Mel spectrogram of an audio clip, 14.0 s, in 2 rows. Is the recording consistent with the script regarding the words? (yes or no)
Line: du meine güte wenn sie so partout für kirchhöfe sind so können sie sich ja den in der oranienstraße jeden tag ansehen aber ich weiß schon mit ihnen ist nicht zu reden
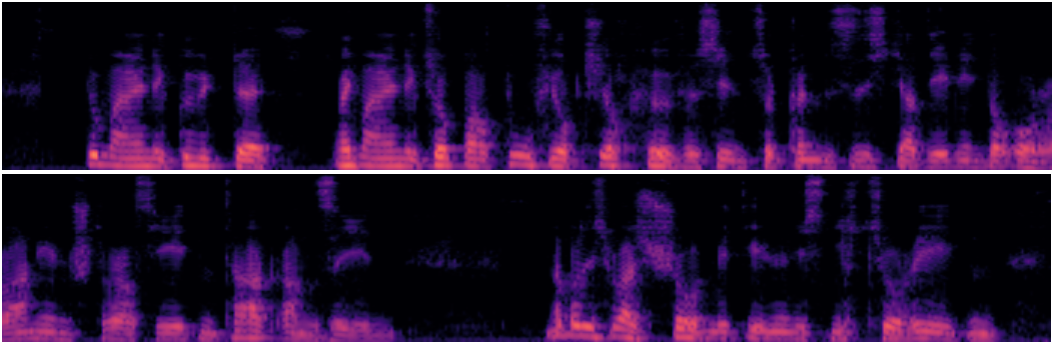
no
